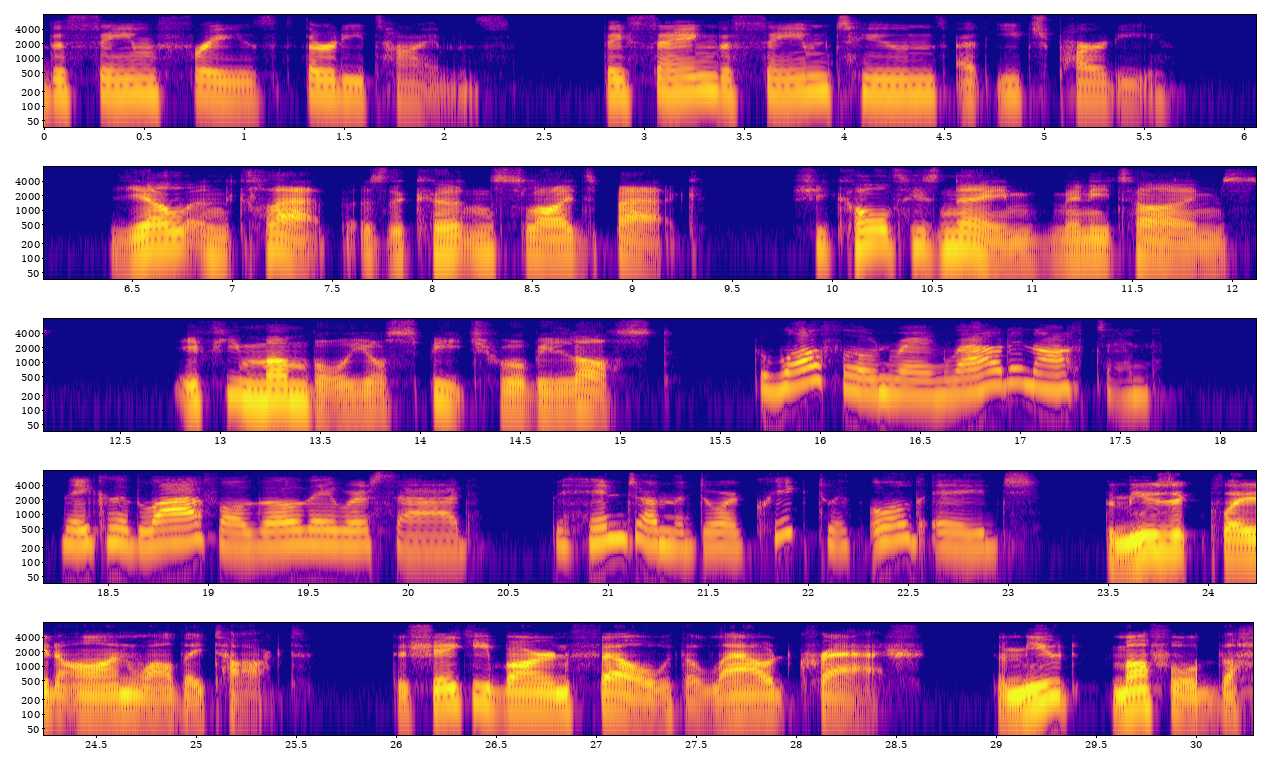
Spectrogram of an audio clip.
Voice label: Ideal microphone sample; Beyerdynamic Verio 200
